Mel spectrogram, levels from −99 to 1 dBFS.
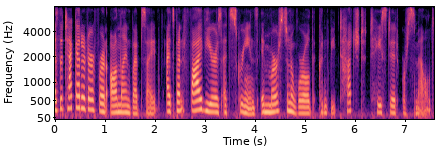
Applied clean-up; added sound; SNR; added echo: none; none; none; none.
